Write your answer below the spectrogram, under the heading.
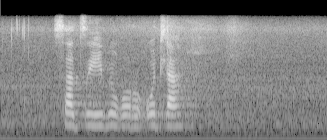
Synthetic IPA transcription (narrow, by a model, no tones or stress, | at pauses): sat͡sʼɪbɪɣʊɾɪʔʊt͡ɬʼa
